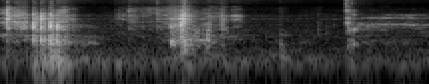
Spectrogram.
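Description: Page of a large hardcover picture book being turned, the paper rustling in a few short scrapes.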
